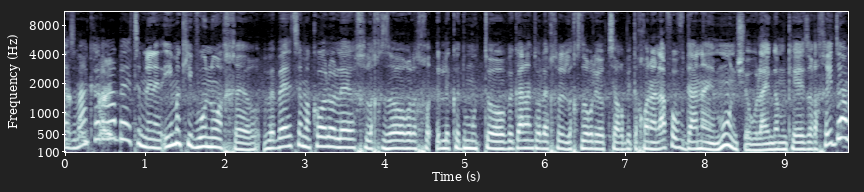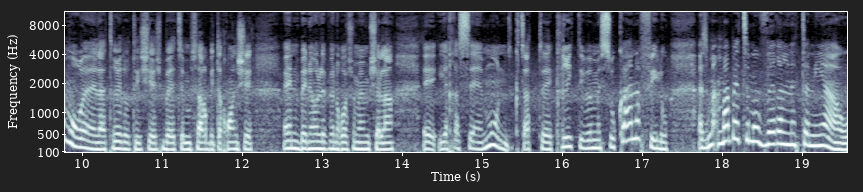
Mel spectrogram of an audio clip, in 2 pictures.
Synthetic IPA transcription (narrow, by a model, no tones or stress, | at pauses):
ʔazmakaʁabeet͡semleneʔimakivunuaχe̞ʁvebeet͡semako̞lo̞le̞χlaχzo̞ʁllekadmuto̞veɡalanto̞le̞χlaχzo̞ʁlijo̞t̚t͡saʁbitaχo̞nalafovdanaemunʃeulajɡamkezʁaχizeamuʁeleatʁido̞tiʃejeʃbeet͡semsaʁbitaχo̞nʃe̞ | enbenolevenʁo̞ʃame̞mʃalaejaχasiemunzekt͡satkʁitivemesukanafiluʔazmamabe̞et͡se̞move̞ʁalne̞tanjau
